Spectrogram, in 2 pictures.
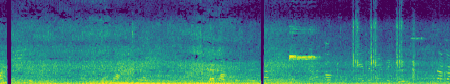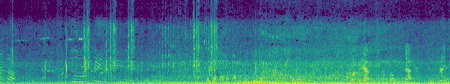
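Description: Roadside traffic: motorbikes and scooters passing steadily, mixed with young people's voices talking and calling indistinctly. The sound drops out for an instant twice, near the start and about five seconds in.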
